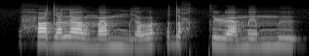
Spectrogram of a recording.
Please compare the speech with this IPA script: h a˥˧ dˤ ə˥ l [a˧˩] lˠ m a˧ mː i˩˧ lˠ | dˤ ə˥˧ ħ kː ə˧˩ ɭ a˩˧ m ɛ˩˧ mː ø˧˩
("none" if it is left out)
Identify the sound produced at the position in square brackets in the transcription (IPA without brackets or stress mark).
a˧˩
